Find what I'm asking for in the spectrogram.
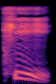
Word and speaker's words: quay: A-C-C-U-R-A-C-Y, accuracy. Và precision, P-R-E-C-I-S-I-O-N. Cũng ôn lại những chữ dễ phát âm sai như là chữ key, Q-U-A-Y, nghĩa là bến tàu. Debt, D-E-B-T, nghĩa là nợ. Và receipt, R-E-C-E-I-P-T, là biên lai.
